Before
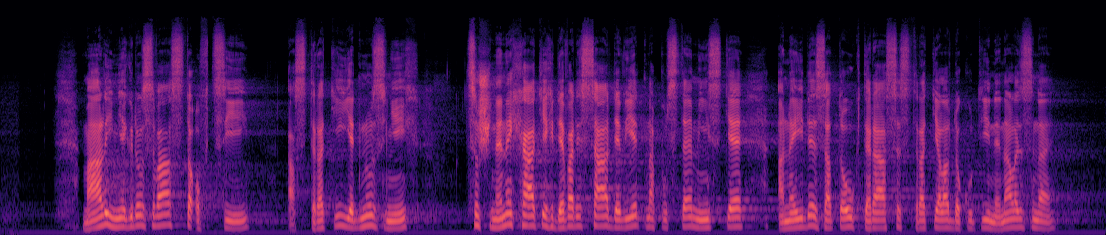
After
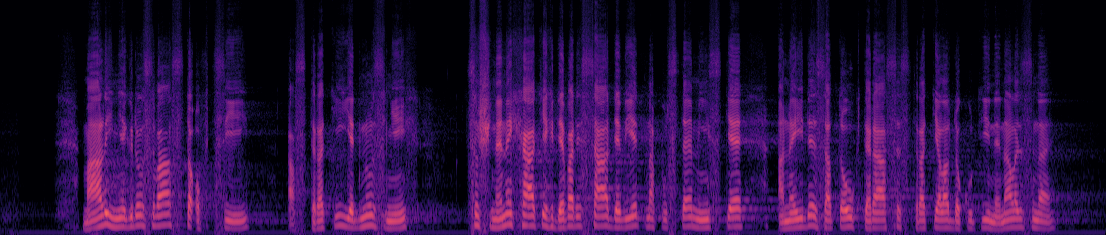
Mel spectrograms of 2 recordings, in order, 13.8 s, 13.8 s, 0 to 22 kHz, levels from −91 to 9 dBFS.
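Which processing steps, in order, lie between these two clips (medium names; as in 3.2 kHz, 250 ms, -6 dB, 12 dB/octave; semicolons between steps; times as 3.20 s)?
median filter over 9 samples; treble shelf 10 kHz -3.5 dB; trim -7 dB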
